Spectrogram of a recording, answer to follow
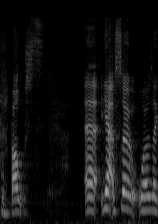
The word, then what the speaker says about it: Bose: I don't even know if I'm pronouncing it right, but Is that Boss? Boss? Oh, it said Boss. Yeah. Boss. Boss, Sorry, Bose, I'm a Bose.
